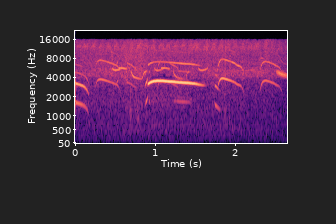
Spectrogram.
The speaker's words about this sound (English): As you traverse the animated ecosystem, listen for the calls of over 50 birds, like the Eurasian sparrowhawk.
